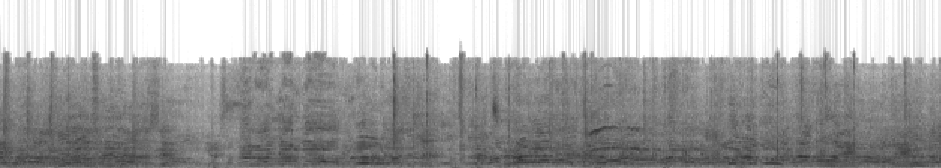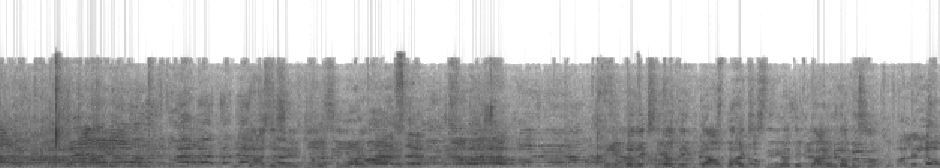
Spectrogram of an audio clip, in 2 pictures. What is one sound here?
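A crowd of spectators shouts and cheers throughout.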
